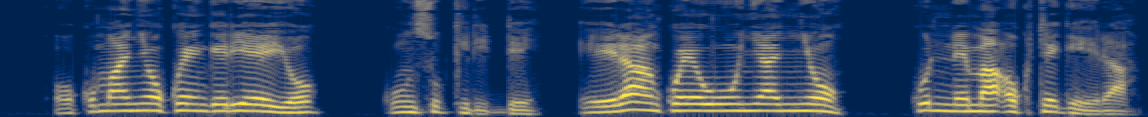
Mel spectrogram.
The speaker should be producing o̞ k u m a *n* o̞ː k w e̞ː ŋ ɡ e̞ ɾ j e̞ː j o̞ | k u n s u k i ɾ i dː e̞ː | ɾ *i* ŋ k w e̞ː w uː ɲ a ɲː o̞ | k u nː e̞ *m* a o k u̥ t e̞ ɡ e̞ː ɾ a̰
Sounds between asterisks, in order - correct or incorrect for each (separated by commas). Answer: incorrect, incorrect, correct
